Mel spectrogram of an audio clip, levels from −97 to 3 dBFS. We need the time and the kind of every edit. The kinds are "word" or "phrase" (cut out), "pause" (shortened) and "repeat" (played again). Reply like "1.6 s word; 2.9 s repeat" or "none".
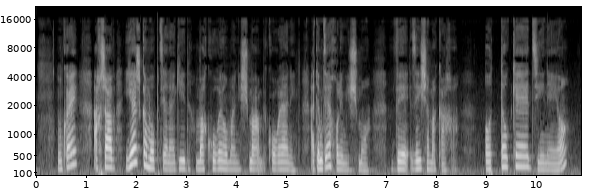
5.7 s phrase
